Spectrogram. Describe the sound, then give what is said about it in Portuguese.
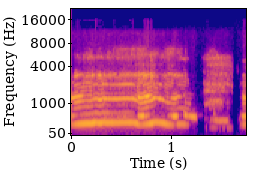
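A man's voice imitates a mournful wail, holding one long, loud, quavering moan for over a second, then breaking into two shorter sobbing cries. “Se Olha os caras riam o dia inteiro, coloca lamentos tipo.”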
